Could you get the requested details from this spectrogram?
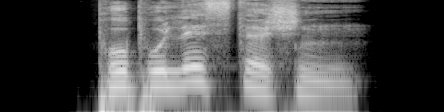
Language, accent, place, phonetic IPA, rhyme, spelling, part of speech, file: German, Germany, Berlin, [popuˈlɪstɪʃn̩], -ɪstɪʃn̩, populistischen, adjective, De-populistischen.ogg
- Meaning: inflection of populistisch: 1. strong genitive masculine/neuter singular 2. weak/mixed genitive/dative all-gender singular 3. strong/weak/mixed accusative masculine singular 4. strong dative plural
